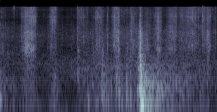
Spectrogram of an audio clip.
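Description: Rustling and light clicks from someone moving about inside an SUV's cabin with a handheld camera, with one dull thump about one and a half seconds in.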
